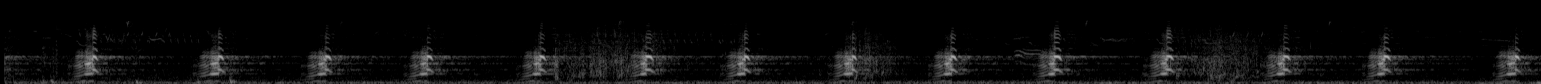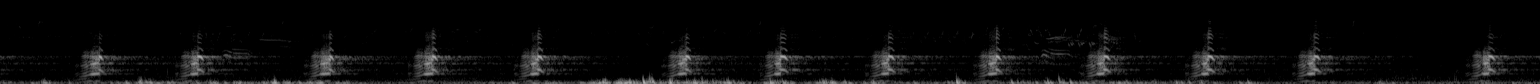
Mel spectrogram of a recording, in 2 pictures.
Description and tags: (Raw) Goose
A raw recording of a goose honking. No background noise has been filtered out.
birds, field-recording, goose, nature, raw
